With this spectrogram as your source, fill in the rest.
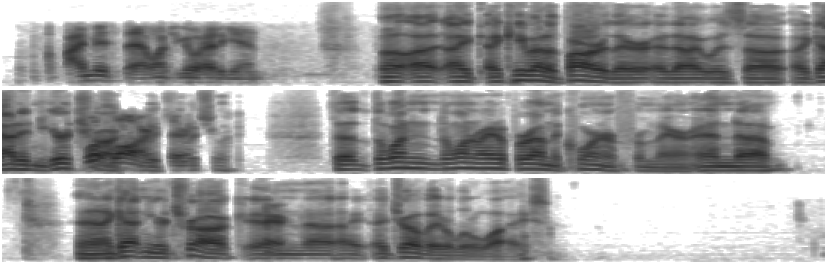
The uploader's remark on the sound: …'s Personal Prank Phone Calls Collection.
